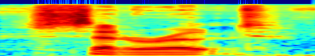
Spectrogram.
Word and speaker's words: Sderot: The, you spell it S D E mm-hmm. R O T, Sderot.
